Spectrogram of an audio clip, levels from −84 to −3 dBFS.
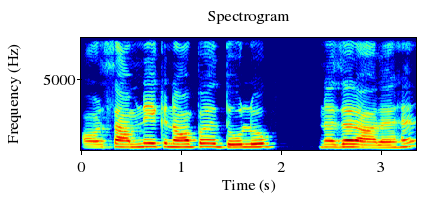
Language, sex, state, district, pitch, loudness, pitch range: Hindi, female, Chhattisgarh, Sukma, 235 Hz, -13 LUFS, 220-245 Hz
